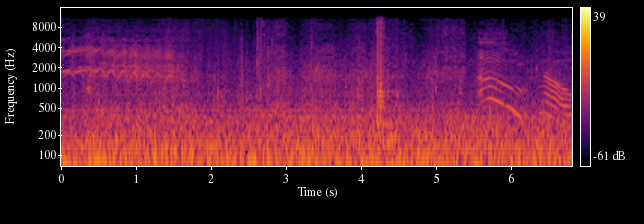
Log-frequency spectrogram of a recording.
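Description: Horses whinny and neigh several times over a steady ambient bed in Red Dead Redemption 2, with clip-clopping hooves and creaking in the background.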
